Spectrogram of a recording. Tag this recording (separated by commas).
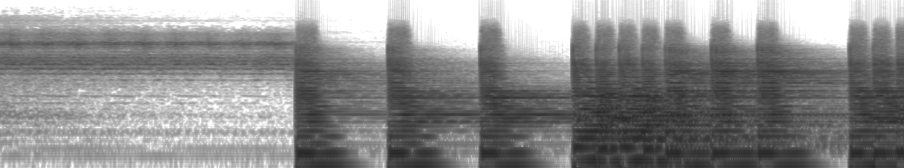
Music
